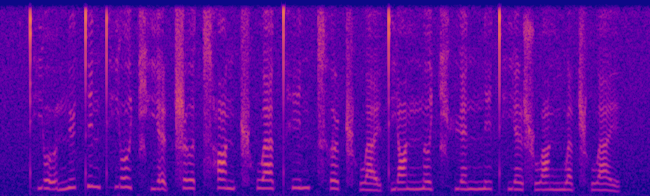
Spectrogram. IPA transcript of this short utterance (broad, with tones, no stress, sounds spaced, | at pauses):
t̪ʰ j o̰˨˩ ʊ̯ n̪ y˥ t̪ i˥˧ n t̪ʰ j o˥˩ ʊ̯ t͡ɕʰ j ɛ̰˨˩ ʈ͡ʂ ɤ˥˧ t͡sʰ ɑ˥˧ ŋ ʈ͡ʂʰ w ä˥˩ t̪ʰ i˥ n t͡sʰ ɤ˥˩ ʈ͡ʂʰ w a̰˨˩ ɪ̯ t̪ j ɑ˥ ŋ n̪ ɤ˥ t͡ɕʰ ɥ ɛ˥ n n̪ i˥ t̪ʰ j ɛ˥˩ ʂ w ɑ˥ ŋ n̪ w ä˨ ʈ͡ʂʰ w a˥˩ ɪ̯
